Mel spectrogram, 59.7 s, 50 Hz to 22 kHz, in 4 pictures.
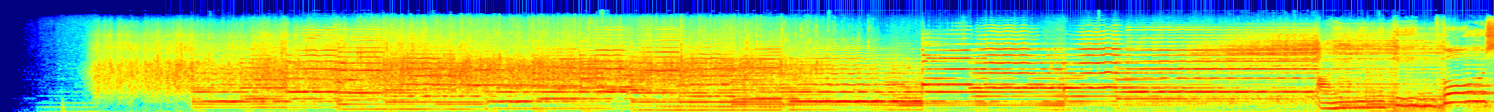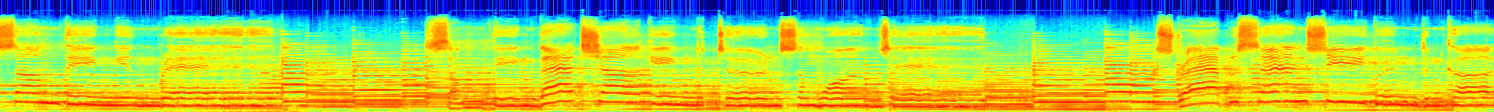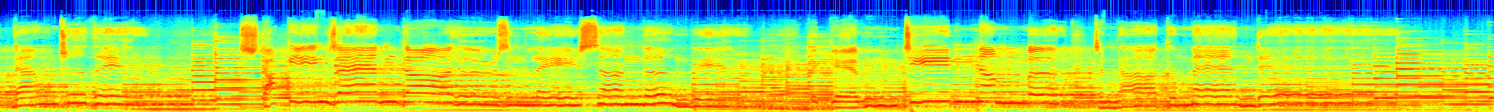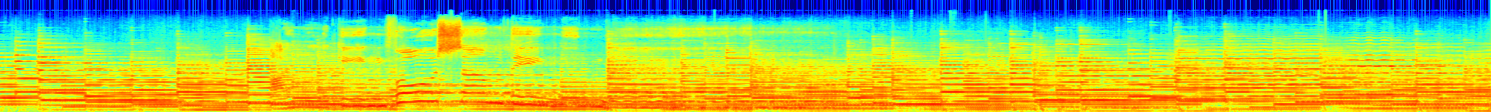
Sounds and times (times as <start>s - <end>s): Violin, fiddle: 2.1s - 13.8s.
